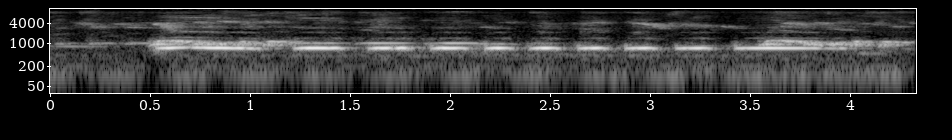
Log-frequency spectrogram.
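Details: A Bangkok zebra dove's night lure song to draw other doves into singing: a rolling burst, a dozen quick even coos, then another rolling phrase. A low pulsing hum runs beneath, with faint high bird notes.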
